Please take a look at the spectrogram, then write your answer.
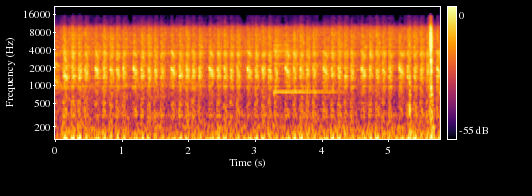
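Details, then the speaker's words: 2013 Dodge Grand Caravan during a clear-flood crank with the key on and the accelerator floored. Uneven, lopsided cranking at about 105 pulses a minute with one weak stroke; dead cylinder, shown with a relative compression test. "from listening to it I know that this car has a dead cylinder I can hear it"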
